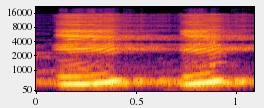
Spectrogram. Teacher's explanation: आपकी जीभ आपके तालु को स्पर्श कर रही है, तो दूसरा उच्चारण स्थान आपका क्या हो जाएगा, तालु।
